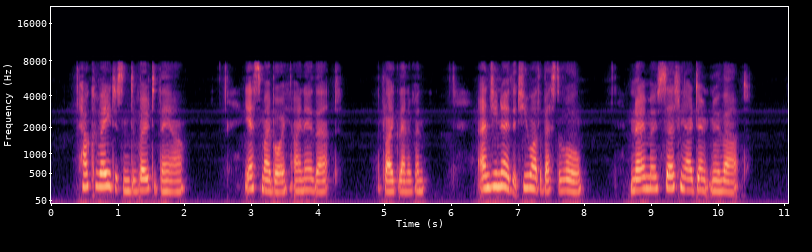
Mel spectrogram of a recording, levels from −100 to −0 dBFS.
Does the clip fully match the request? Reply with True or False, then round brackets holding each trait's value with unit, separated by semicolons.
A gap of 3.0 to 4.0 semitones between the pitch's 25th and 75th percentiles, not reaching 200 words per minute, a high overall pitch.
True (3.7 semitones; 175 wpm; 195 Hz)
